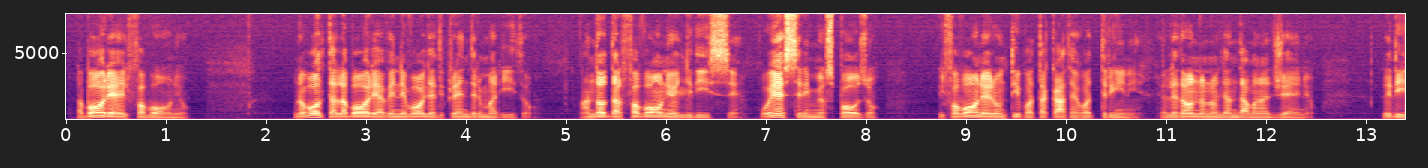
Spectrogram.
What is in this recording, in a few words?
tale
